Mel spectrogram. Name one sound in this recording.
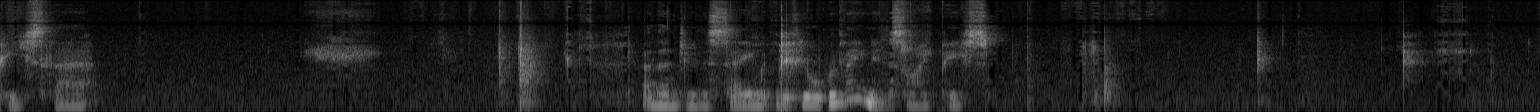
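A pencil scratches lightly on wood.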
